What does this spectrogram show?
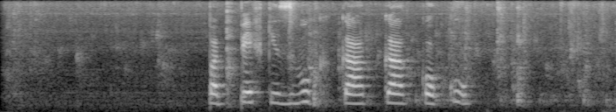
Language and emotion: Russian, positive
